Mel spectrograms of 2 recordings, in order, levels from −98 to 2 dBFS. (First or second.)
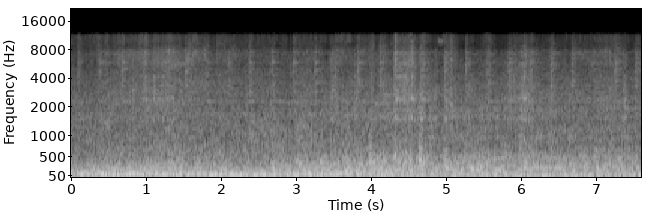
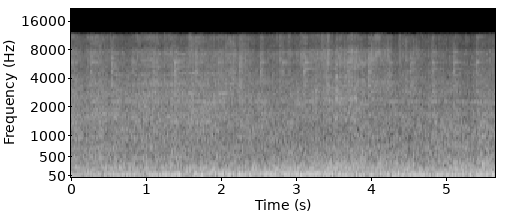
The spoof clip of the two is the first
